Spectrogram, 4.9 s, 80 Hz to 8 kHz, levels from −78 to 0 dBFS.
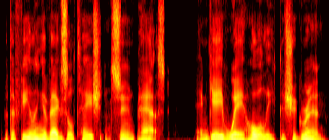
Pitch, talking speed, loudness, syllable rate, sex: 100 Hz, 160 wpm, -18 LUFS, 4.6 syllables/s, male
